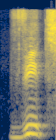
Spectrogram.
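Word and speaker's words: vicc: know some Hungarian and vitz is the way you say joke in Hungarian. It's spelled differently, but it sounds exactly the same.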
